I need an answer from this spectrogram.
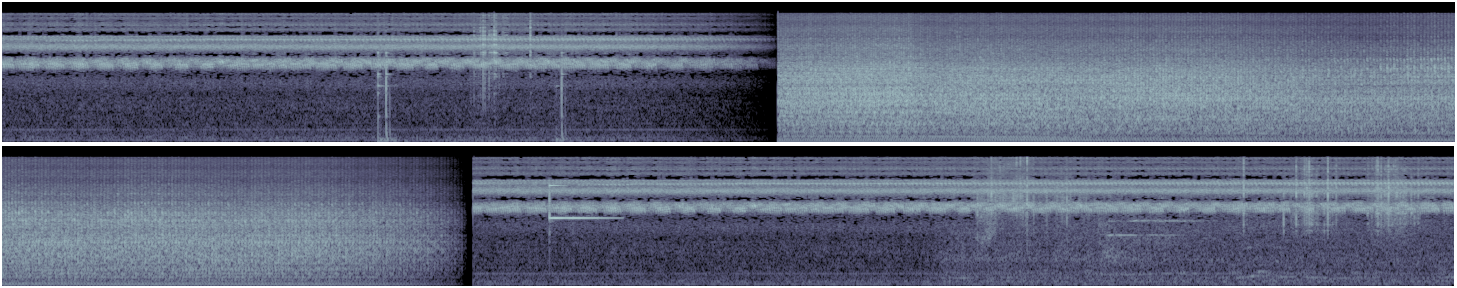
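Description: Crickets chirring steadily. In the middle, for about eleven seconds, a homemade model tractor's small electric motor and gears run with an even mechanical noise, louder than the crickets; it starts and stops abruptly.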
